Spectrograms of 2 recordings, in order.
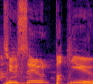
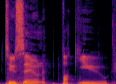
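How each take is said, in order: First: Higher and louder, hitting too soon and fuck you; mock-defiant comic tag line; punchy callback catchphrase. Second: Understated imitation of a comic's tag line; deadpan catchphrase. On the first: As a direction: slam the catchphrase home as the closer. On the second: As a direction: toss off the guy's catchphrase flatly. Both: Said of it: "After every joke, he said".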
